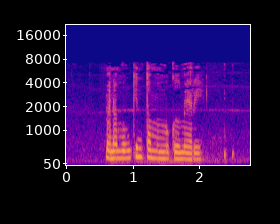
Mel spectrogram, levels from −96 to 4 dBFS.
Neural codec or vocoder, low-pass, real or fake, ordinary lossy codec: none; 7.2 kHz; real; MP3, 48 kbps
